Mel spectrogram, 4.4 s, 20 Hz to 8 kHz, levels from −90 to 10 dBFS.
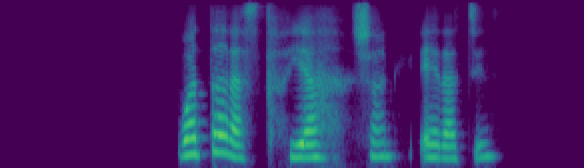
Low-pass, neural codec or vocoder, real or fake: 7.2 kHz; codec, 16 kHz, 0.7 kbps, FocalCodec; fake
